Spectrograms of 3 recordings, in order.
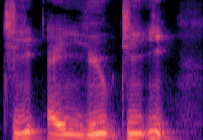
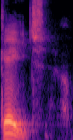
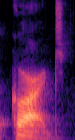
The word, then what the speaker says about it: gauge: 什么叫 gauge 呢？这儿做一个订正，有朋友在评论区已经说了，这个单词 g a u g e 量规应该发音为 gauge，不是我这个 gauge，这是错了，所以我特别在这儿。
